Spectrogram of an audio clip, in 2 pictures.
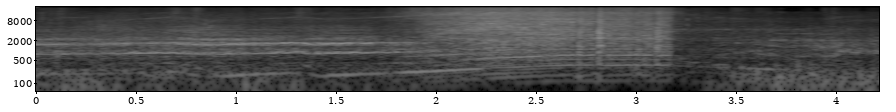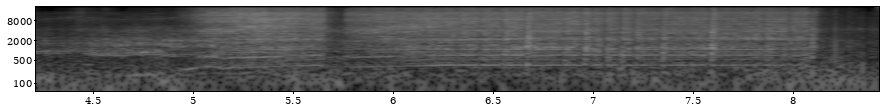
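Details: Toyota JZX100 Chaser, built engine, right-hand drive, fans unplugged, driven on track; run reaching 110°C: revs rise and fall cleanly through gears under tire squeal, no stutter or popping; no misfire.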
